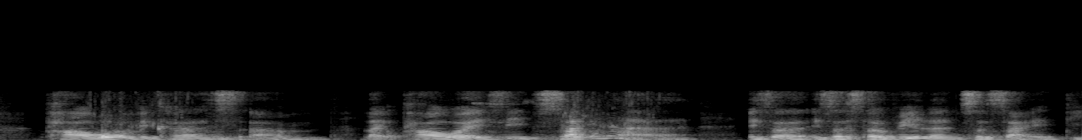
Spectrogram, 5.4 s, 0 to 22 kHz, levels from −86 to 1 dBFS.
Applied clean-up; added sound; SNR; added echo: neural separator model SepFormer DNS4.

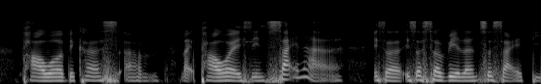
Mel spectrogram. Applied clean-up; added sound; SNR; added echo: none; none; none; none.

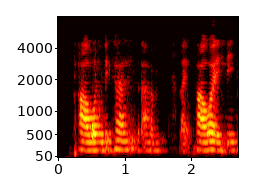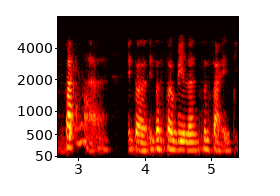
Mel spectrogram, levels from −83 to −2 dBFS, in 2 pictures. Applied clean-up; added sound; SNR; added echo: neural mask model DeepFilterNet 3.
